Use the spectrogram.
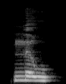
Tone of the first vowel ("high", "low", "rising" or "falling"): low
